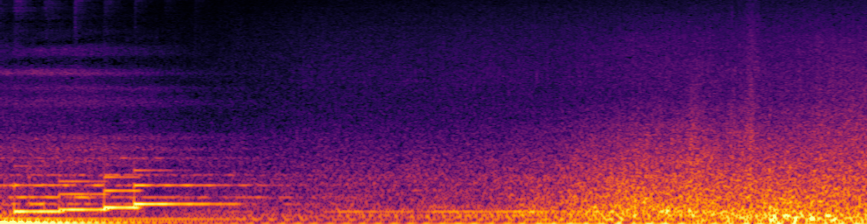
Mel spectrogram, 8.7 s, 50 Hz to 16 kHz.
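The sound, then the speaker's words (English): The engine of the CSIRO research vessel Investigator drones with low, shifting tones as it motors across the Indian Ocean in July 2021, while rushing waves and wind noise build steadily louder around it. No one speaks. “What you're hearing right now is the CSIRO research vessel Investigator motoring across the Indian Ocean in July 2021.”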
